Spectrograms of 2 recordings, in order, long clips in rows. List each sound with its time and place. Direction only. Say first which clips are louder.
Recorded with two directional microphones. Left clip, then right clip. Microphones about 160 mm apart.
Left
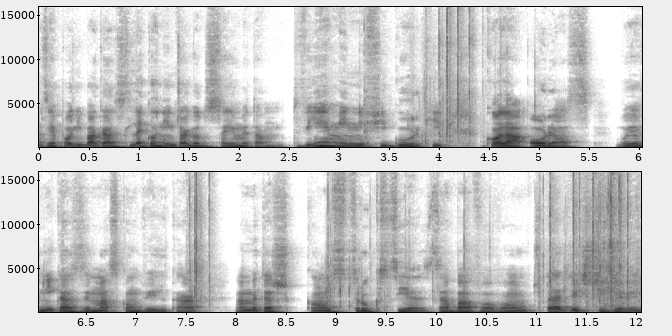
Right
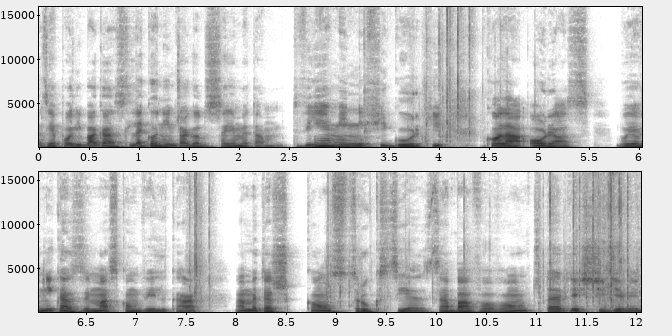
0.1 s speech: even; 10° right (ahead or behind)
3.6 s speech: right 3 dB; 25° right (ahead or behind)
4.4 s speech: even; centre (ahead or behind)
4.9 s speech: left 1 dB; 25° right (ahead or behind); by 9.9 s 5° right (ahead or behind)
10.0 s speech: right 3 dB; 25° right (ahead or behind)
